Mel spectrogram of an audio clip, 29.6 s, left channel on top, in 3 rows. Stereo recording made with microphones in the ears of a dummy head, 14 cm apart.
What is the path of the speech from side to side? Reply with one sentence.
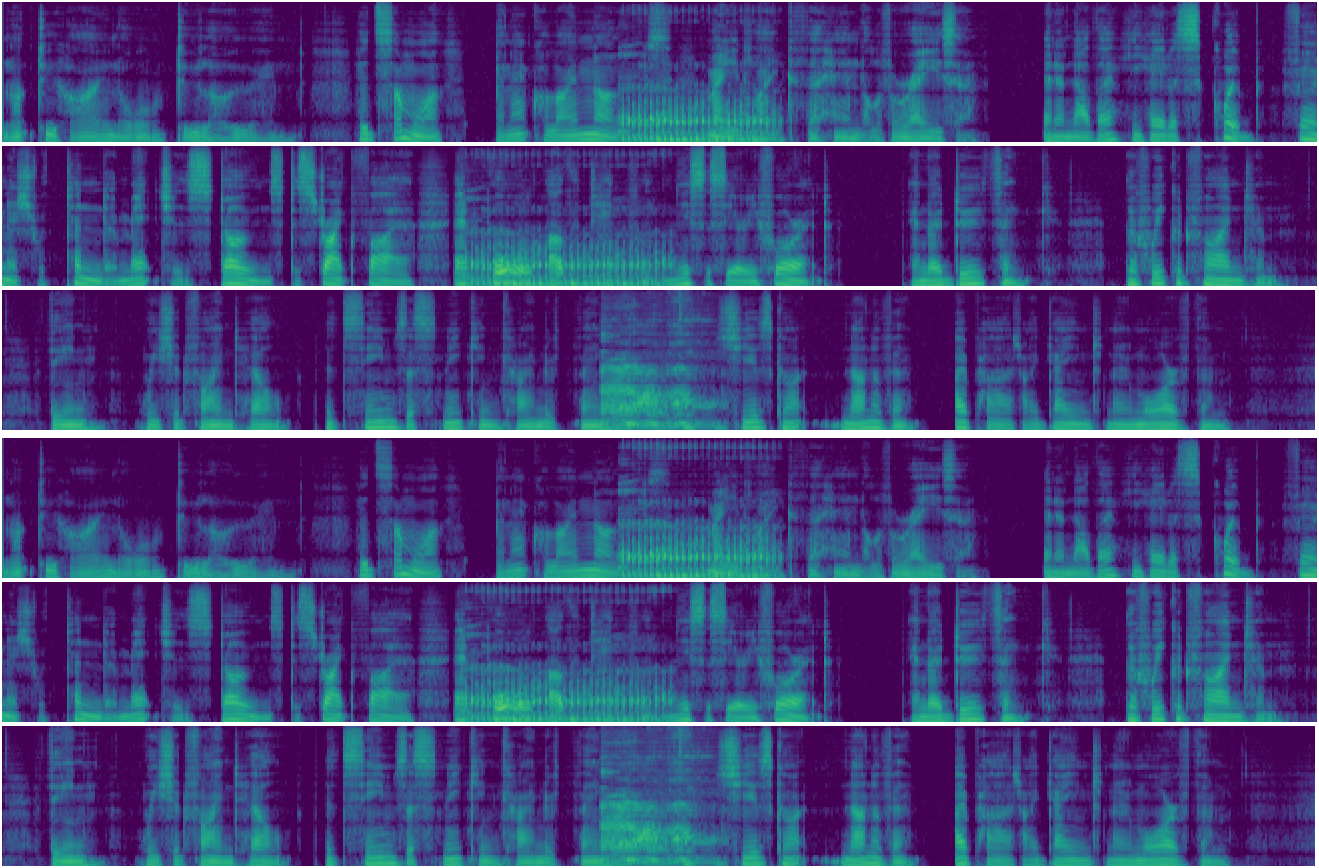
You can hear the speech move from left to right.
